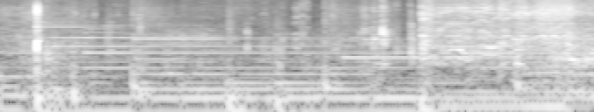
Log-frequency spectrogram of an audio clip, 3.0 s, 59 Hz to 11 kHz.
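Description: A 2021 Chevy gasoline pickup truck on fuel wheels and 35-inch tires, its engine starting with a sharp catch and then settling into a steady close idle hum.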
